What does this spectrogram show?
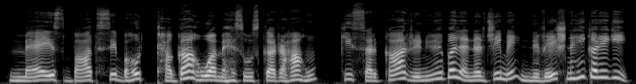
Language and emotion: Hindi, angry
